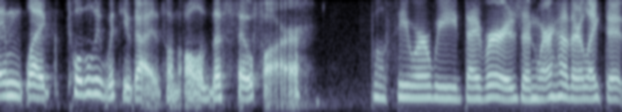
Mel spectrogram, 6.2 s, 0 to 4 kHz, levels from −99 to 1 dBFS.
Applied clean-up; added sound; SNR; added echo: none; none; none; none.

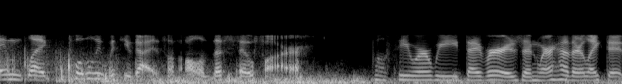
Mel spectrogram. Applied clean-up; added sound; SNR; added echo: none; Thunder; 2 dB; none.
